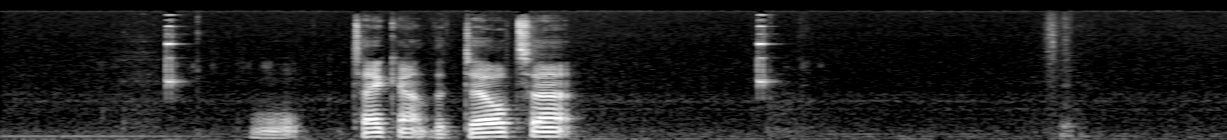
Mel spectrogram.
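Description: A multimeter's buttons click as they are pressed.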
